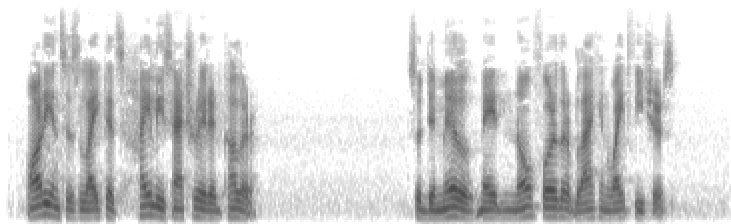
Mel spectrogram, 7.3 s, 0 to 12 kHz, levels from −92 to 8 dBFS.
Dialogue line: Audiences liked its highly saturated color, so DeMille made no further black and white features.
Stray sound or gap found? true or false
false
